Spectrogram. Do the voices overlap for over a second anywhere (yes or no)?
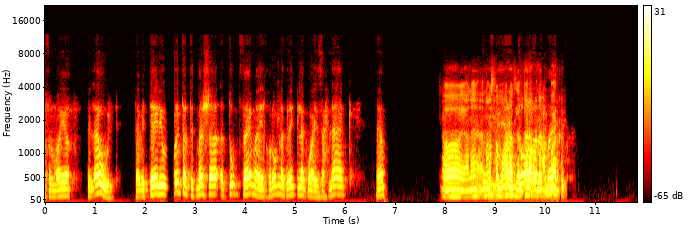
yes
